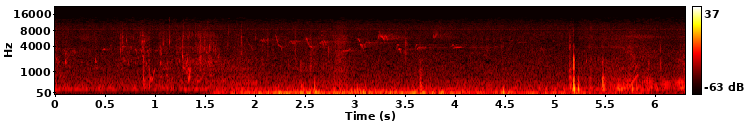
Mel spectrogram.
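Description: Handling noise from a small inflatable boat and fishing gear on the water: a low rumble begins about a second and a half in, with scattered small knocks and clicks, and one sharp click a little after five seconds.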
